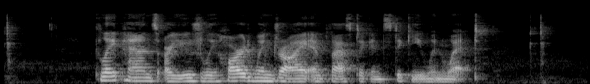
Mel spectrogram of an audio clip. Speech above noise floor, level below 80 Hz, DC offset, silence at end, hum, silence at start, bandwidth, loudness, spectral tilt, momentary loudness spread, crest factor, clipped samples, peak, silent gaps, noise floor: 35 dB; -58 dBFS; under 0.1%; 0.45 s; none; 0.05 s; 11.5 kHz; -21 LUFS; -5.5 dB/octave; 15 LU; 18 dB; under 0.1%; -6 dBFS; none; -56 dBFS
